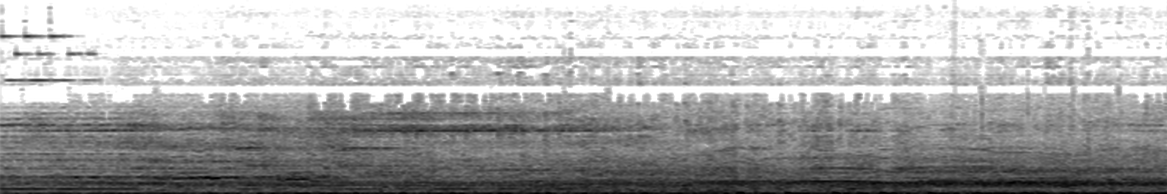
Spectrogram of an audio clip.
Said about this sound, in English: People cheering madly.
